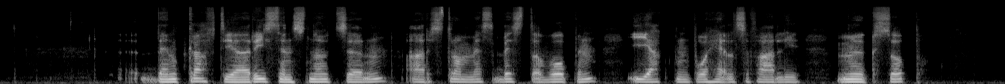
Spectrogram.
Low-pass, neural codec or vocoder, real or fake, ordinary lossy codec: 14.4 kHz; autoencoder, 48 kHz, 128 numbers a frame, DAC-VAE, trained on Japanese speech; fake; Opus, 24 kbps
